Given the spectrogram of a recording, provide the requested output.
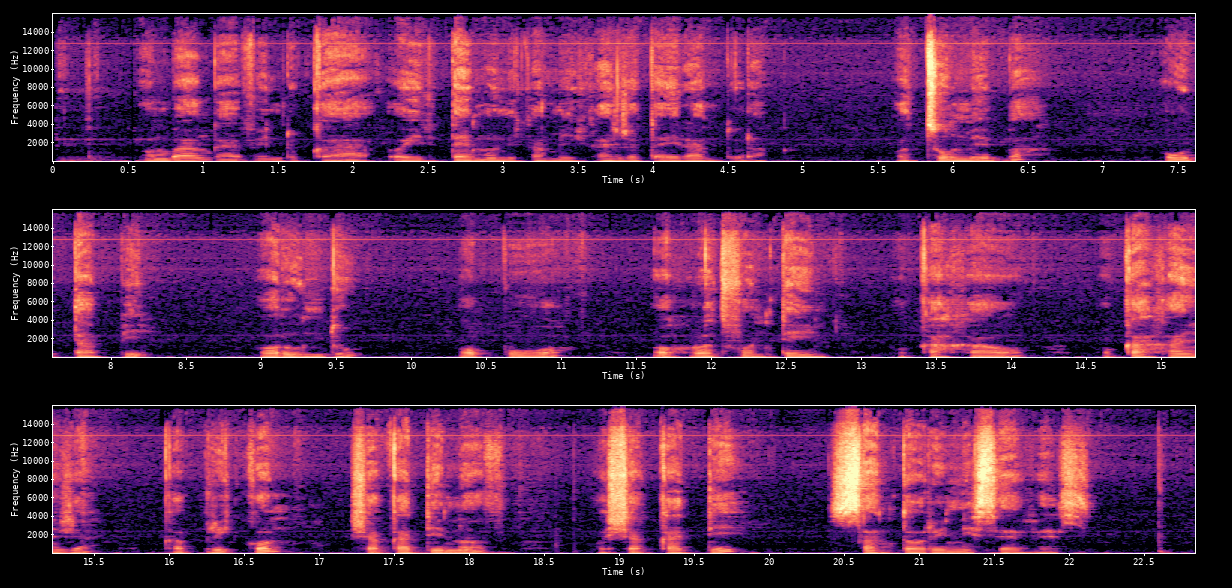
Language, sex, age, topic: Oshiwambo, male, 25-35, finance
